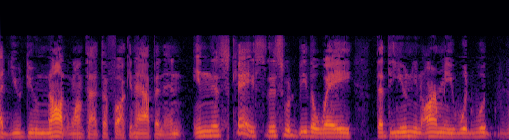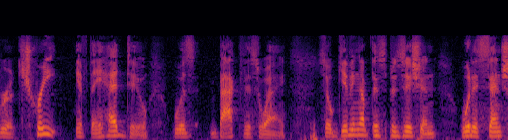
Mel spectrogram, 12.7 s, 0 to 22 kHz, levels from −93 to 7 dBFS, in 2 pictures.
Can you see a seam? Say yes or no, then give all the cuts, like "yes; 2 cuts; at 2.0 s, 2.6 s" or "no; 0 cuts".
no; 0 cuts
